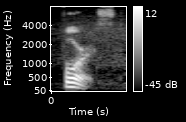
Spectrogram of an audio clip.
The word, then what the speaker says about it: Forrest: So this name is actually pronounced Forest.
